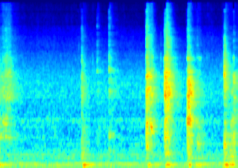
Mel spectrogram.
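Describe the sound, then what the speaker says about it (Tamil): Metal spoon scraping and clattering against a cooking pan while ginger paste is stirred, a few sharp knocks and scrapes over low steady kitchen background, no talking. "போடு, நல்லா பேரட்டி விடுங்க."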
